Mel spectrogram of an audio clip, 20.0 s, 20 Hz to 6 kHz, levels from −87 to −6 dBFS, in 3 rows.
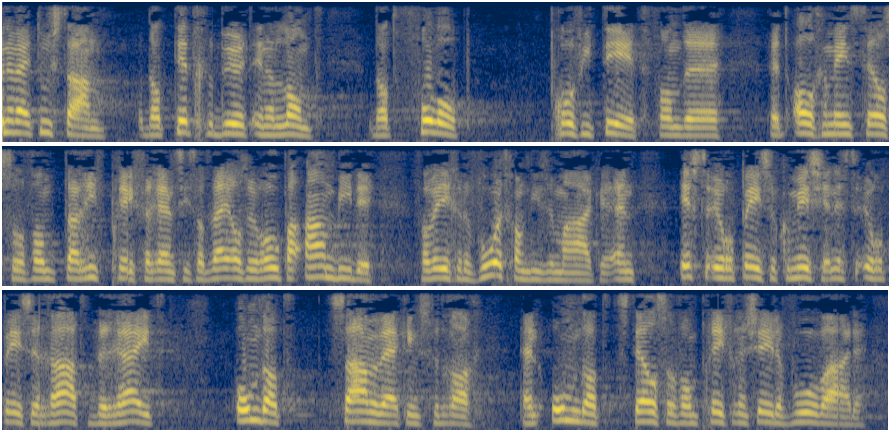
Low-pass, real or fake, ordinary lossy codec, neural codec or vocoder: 5.4 kHz; real; none; none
